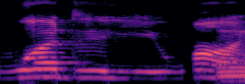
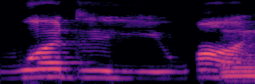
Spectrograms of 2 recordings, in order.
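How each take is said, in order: First: The words are reduced and run together. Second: The words are reduced and run together.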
